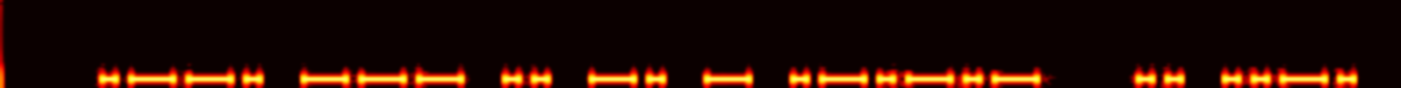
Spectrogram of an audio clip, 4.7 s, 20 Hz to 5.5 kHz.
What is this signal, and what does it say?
Morse code, heard as a keyed tone, about 25 wpm, 600 Hz. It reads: POINT. IF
